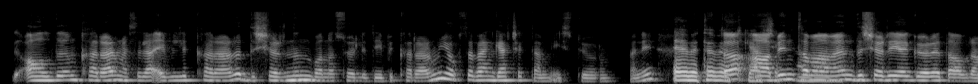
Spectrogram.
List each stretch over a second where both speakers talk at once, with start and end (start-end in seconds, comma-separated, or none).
7.0-8.3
